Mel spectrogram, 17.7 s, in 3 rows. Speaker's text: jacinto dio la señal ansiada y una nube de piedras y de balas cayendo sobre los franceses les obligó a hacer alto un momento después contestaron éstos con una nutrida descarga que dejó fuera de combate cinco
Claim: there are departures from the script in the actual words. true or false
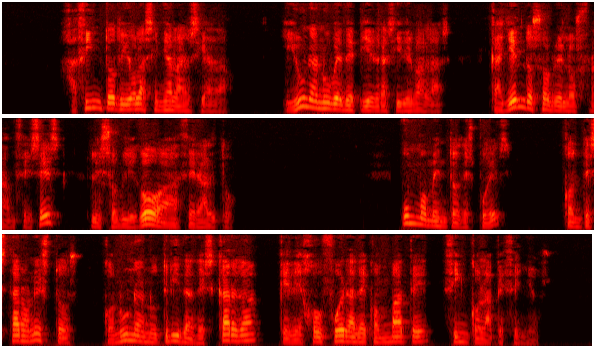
false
